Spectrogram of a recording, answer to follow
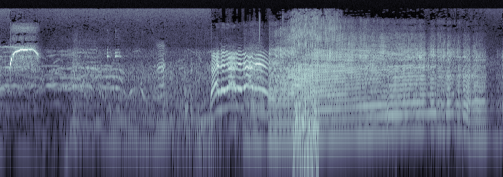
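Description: Rally car engine revving hard as the car approaches, a loud rush of noise as it passes close by about six seconds in, then the engine note climbing steadily as it accelerates away. Spectators shout near the start.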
